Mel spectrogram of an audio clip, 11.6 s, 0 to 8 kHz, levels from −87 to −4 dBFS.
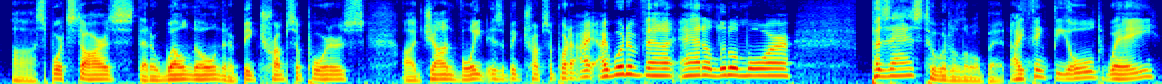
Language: English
